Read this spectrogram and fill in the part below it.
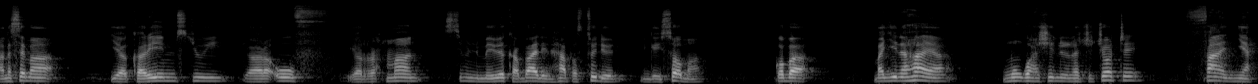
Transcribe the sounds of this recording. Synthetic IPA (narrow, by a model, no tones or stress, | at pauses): anasɛma | jakaɾim̩si̥ʄuijawaɾaʔufu̥ | jarːahman | simunimɛiwɛkambalinaɦapastuɗiɔniŋɡɛisɔma | kwamba | maʄinaɦaja | muŋɡuhaʃindnat͡ʃɔt͡ʃɔtɛ | faɲa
